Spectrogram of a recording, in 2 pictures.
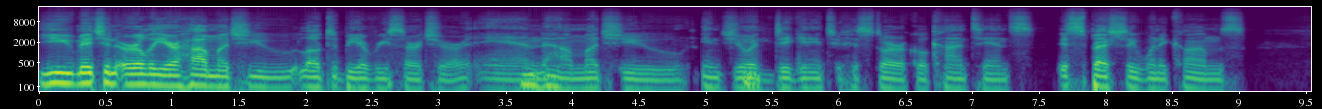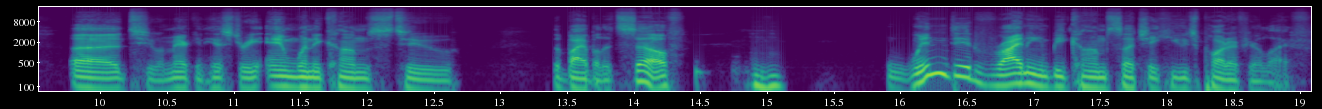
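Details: Adult male speaker; typical speech.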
